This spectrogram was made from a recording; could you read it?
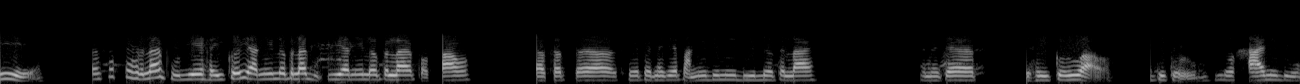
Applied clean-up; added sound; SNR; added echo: none; none; none; none.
